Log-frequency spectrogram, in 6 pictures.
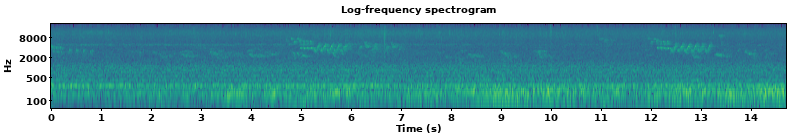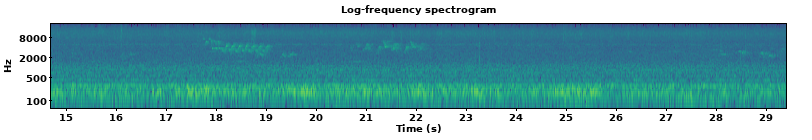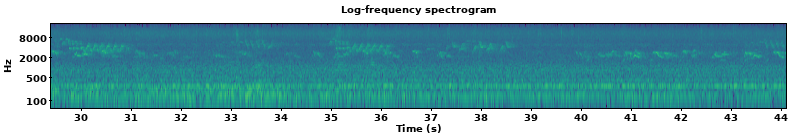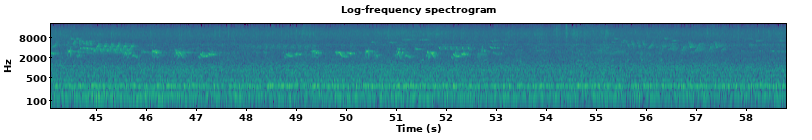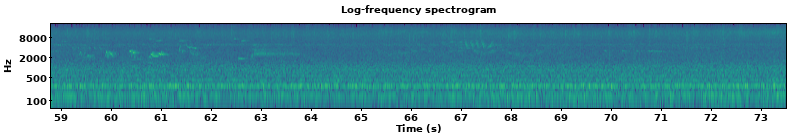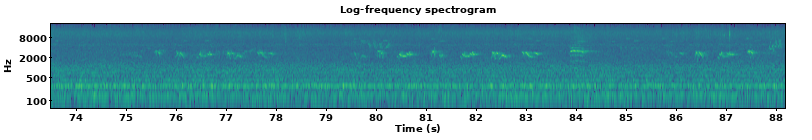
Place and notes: {
  "title": "South Frontenac, ON, Canada - Black Locust tree with bees & birds",
  "date": "2016-06-04 18:00:00",
  "description": "An enormous black locust tree covered in white blossoms, being enjoyed by thousands of bees. Zoom H2n underneath tree, facing upwards. Birds sing. An airplane passes. Screen doors are heard in the distance.",
  "latitude": "44.43",
  "longitude": "-76.43",
  "altitude": "134",
  "timezone": "America/Toronto"
}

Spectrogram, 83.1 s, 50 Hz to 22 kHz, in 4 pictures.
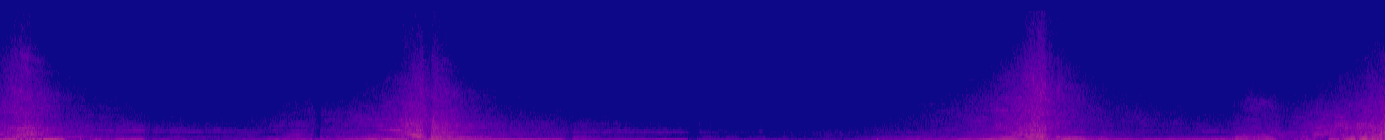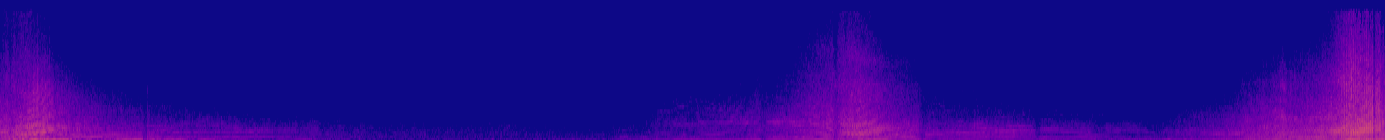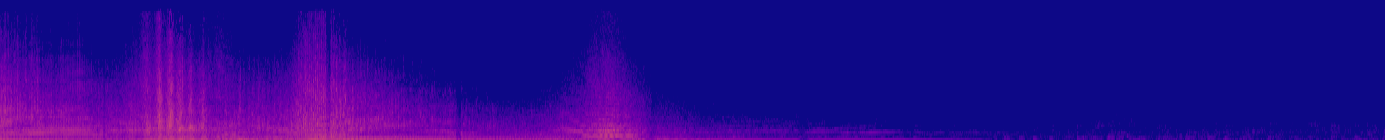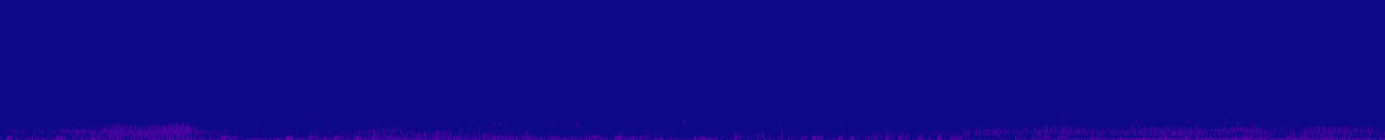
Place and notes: {
  "title": "Jacksons Ln, Scarborough, UK - olivers mount road racing ... 2021 ...",
  "date": "2021-05-22 15:18:00",
  "description": "bob smith spring cup ... ultra-lightweights race 1 ... dpa 4060s to MixPre3 ... mics clipped to twigs in a tree some 5m from track ...",
  "latitude": "54.27",
  "longitude": "-0.41",
  "altitude": "144",
  "timezone": "Europe/London"
}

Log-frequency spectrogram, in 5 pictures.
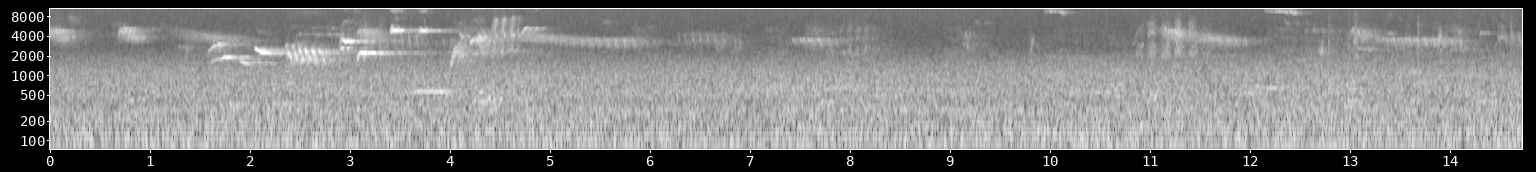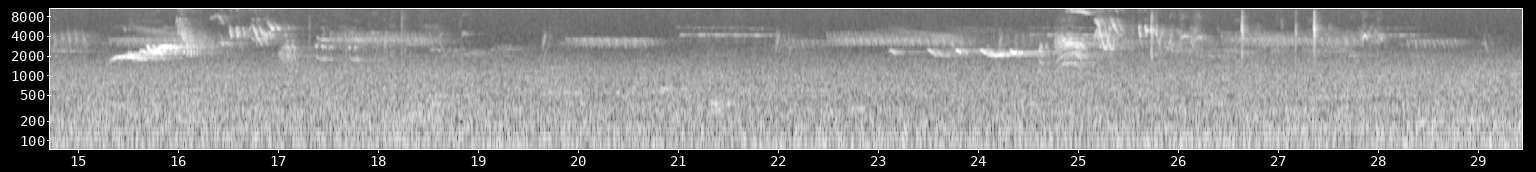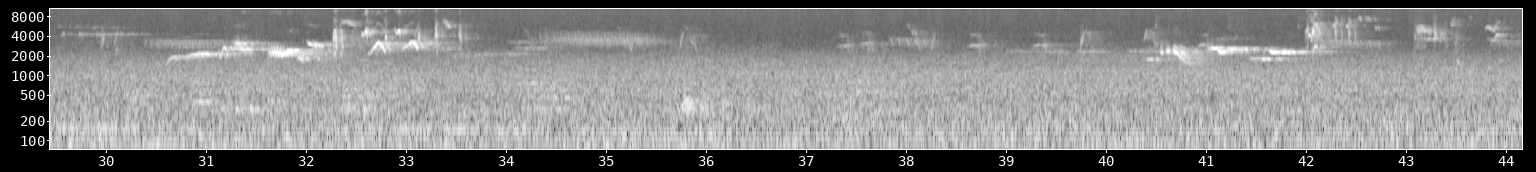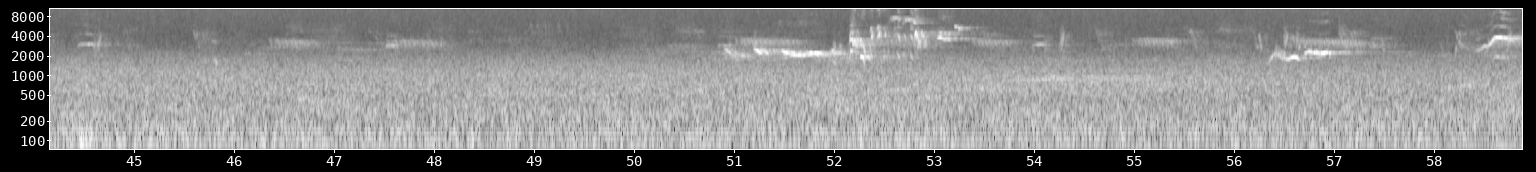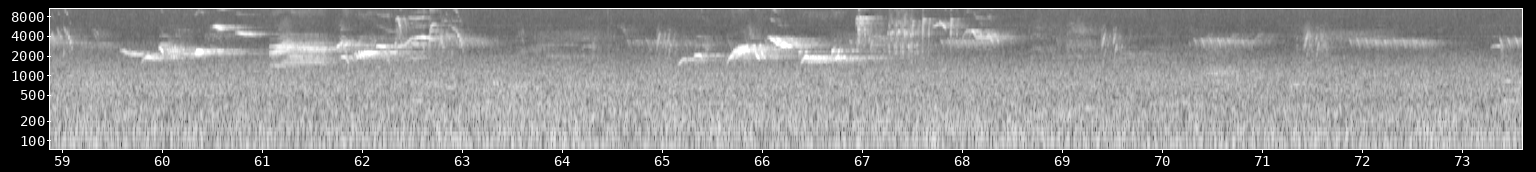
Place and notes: {
  "title": "Av. Camille Flammarion, Toulouse, France - Jolimont 02",
  "date": "2022-04-10 17:10:00",
  "description": "ambience Parc 02\nCaptation ZoomH4n",
  "latitude": "43.61",
  "longitude": "1.46",
  "altitude": "195",
  "timezone": "Europe/Paris"
}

